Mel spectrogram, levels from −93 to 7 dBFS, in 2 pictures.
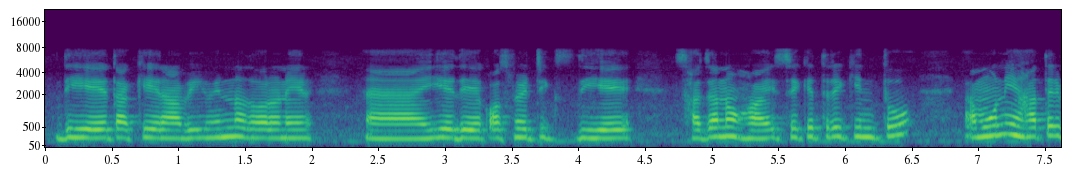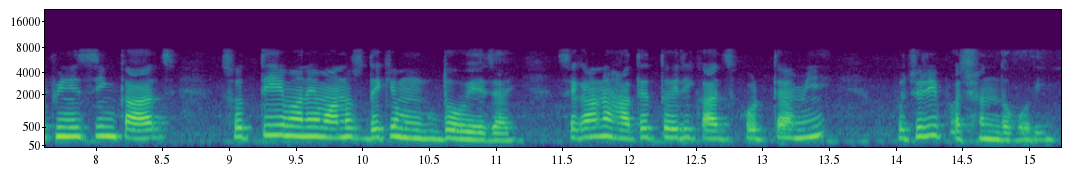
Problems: none marked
